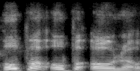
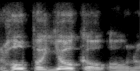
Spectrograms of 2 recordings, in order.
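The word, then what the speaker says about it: Ho'oponopono: Oh, the Hopa Opa Ono prayer. Hopa Opa Ono, not Hopa Yoko Ono prayer.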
